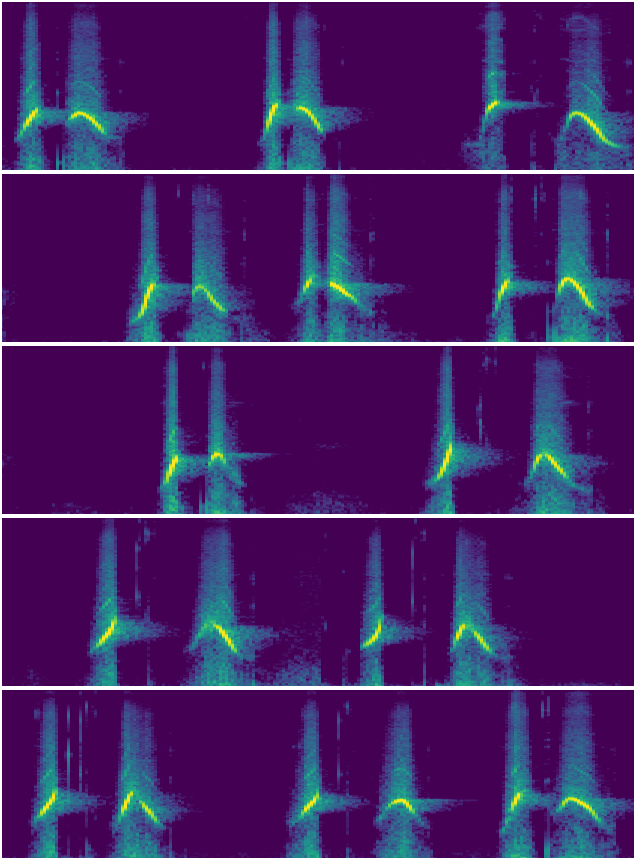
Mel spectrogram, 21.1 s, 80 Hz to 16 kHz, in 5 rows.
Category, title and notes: Sound effects > Human sounds and actions
Catcalling whistle - SM57
Don't do this to people. Recorded with a SM57 and A2WS windcover, using a Tascam FR-AV2. Recorded indoors, in my bedroom which has way more reverb than id like... Date : 2025 05 26 I'm a mid 20s male if that's of any relevance.
male, Shure, cat-call, Sm57, whistling, cat-calling, Indoor, 20s, FR-AV2, A2WS-Windcover, whistle, 2025, Tascam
